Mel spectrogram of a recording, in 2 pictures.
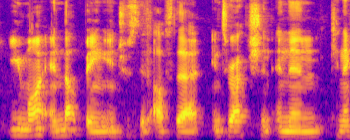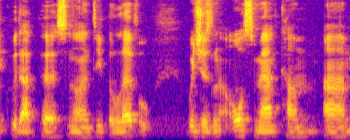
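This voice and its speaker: A man giving unscripted self-development advice as a content creator, speaking in a hesitant, halting way with pauses. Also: lowish voice, a little mellow, slight background noise. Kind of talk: unscripted advice talk to viewers. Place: indoors in a library.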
